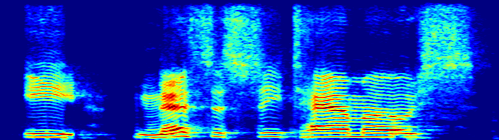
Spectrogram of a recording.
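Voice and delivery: mock debate candidate's Spanish; Beto. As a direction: labor loudly through the Spanish. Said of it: "he started speaking Spanish".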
